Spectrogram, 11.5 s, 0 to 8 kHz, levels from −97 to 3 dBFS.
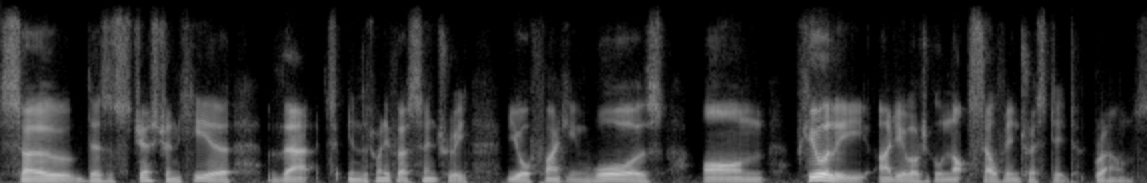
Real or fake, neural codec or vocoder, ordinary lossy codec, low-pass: fake; codec, 16 kHz, 4 kbps, X-Codec, HuBERT features, trained on balanced general audio; Opus, 32 kbps; 7.2 kHz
